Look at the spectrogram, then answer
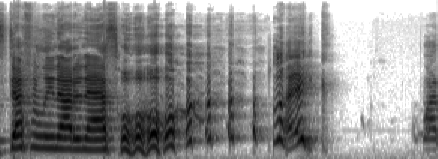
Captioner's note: both laughing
